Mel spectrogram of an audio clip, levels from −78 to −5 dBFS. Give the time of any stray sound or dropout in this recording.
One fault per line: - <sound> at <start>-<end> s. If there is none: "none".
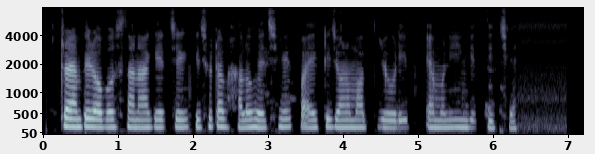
none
